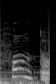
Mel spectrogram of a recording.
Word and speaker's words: Phonto: になりますでフォントはですねこのつづりでヘッドフォンとって読むみたいなんですけどあの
